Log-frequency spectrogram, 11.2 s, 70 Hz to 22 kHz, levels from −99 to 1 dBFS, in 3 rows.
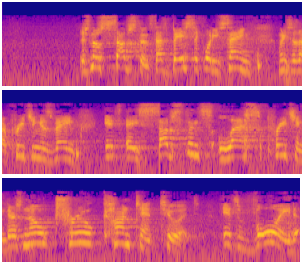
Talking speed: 145 wpm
